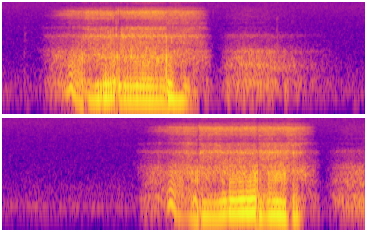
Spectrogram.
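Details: Loud, harsh, rattling inspiratory snores with softer exhalations, about one cycle every five seconds; heavy adult snoring during sleep.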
